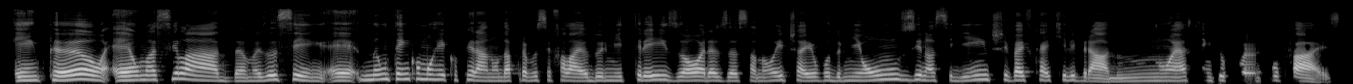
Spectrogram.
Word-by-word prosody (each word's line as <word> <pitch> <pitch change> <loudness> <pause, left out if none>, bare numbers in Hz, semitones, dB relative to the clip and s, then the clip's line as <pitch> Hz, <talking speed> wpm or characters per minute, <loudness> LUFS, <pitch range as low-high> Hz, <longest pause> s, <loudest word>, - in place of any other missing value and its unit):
Então 195 +3 +5
é 190 +1 +6
uma 215 +1 +1
cilada, 200 -9 +1
mas 170 +2 -5
assim, 210 -6 0
eh, 175 +1 +2
não 225 +4 0
tem 250 +1 0
como 255 -2 0
recuperar. 210 -5 -2
Não 170 0 -7
dá 175 0 +1
para 200 +3 -4
você 190 +2 -9
falar: 175 -3 0
"Eu 165 - -1
dormi 180 +1 -5
3 205 -2 0
horas 180 -1 +2
essa 170 0 -4
noite, 185 +5 -5
aí 170 -1 +1
eu 175 - -2
vou 185 +1 -6
dormir 175 +1 -6
11 215 +3 0
na 185 -3 -1
seguinte 185 +6 -6
e - - -3
vai 195 0 +2
ficar 195 0 -4
equilibrado.". 165 -8 -2
Não 170 +3 -6
é 170 - +1
assim 175 0 -7
que 195 - -4
o 185 - -10
corpo 180 +1 -6
faz. - - +2
185 Hz, 175 wpm, -23 LUFS, 175-210 Hz, -, é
